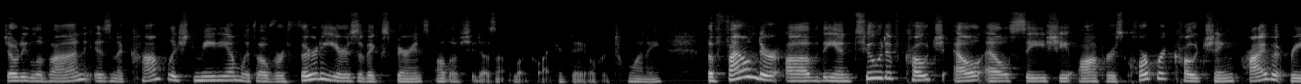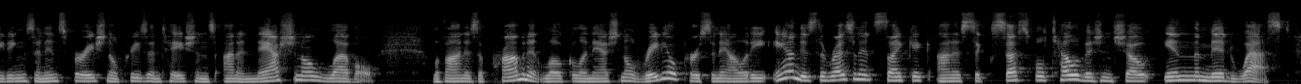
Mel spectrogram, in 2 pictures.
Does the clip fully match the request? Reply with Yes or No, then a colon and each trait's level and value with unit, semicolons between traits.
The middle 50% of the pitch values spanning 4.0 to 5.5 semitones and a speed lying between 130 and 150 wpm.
Yes: average, 4.8 semitones; average, 145 wpm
